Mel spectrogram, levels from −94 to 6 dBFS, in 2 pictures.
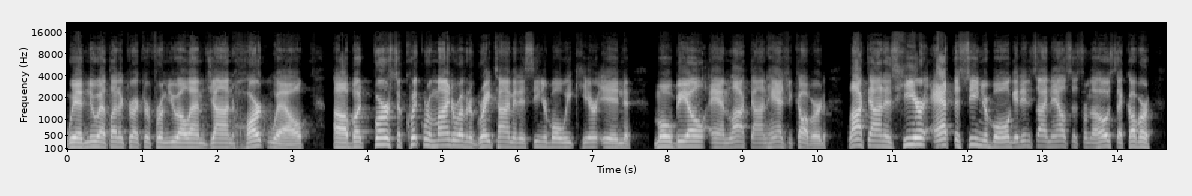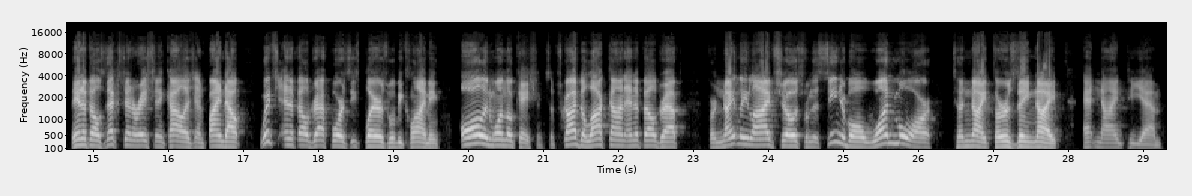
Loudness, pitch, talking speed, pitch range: -18 LUFS, 155 Hz, 185 wpm, 140-175 Hz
